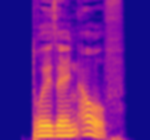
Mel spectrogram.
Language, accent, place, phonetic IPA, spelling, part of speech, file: German, Germany, Berlin, [ˌdʁøːzl̩n ˈaʊ̯f], dröseln auf, verb, De-dröseln auf.ogg
- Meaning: inflection of aufdröseln: 1. first/third-person plural present 2. first/third-person plural subjunctive I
